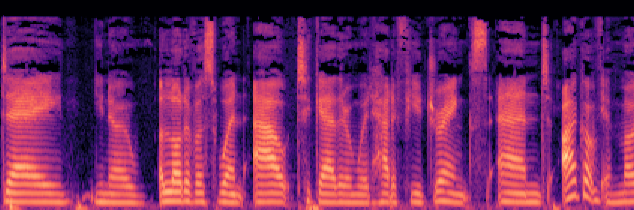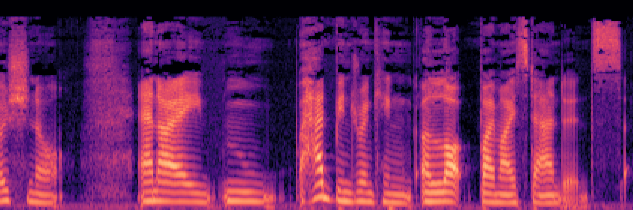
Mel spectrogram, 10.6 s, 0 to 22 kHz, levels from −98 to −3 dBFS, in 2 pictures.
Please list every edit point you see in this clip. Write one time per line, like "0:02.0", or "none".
0:01.3
0:05.0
